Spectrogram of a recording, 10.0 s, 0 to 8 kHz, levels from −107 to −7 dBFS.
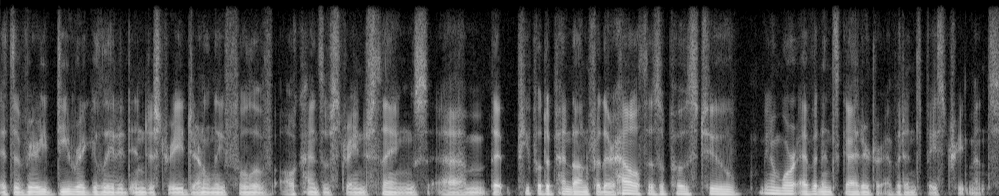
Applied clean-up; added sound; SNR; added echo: none; none; none; none.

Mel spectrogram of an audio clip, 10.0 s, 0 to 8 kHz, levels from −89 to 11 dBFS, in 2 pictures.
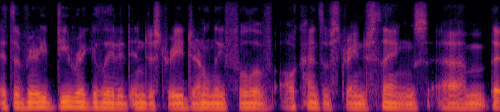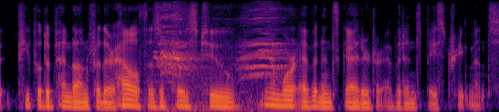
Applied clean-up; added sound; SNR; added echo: none; Bird; 10 dB; none.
